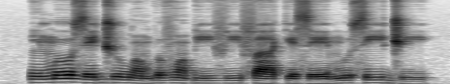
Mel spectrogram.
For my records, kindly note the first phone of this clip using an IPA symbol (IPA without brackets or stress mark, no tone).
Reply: ĩ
